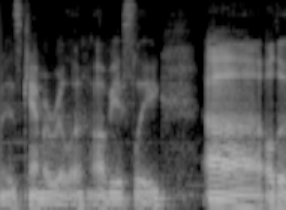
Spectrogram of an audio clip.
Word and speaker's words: Camarilla: make an argument that it would should be pronounced camaria but yes a German started German created camarilla hello so it's pronounced camarilla and then the whole saat thing I don't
